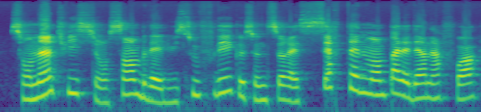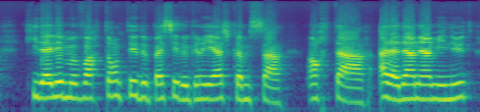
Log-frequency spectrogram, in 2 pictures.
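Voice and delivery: ordinary delivery, nothing marked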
